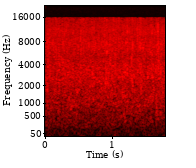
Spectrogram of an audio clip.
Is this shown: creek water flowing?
yes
